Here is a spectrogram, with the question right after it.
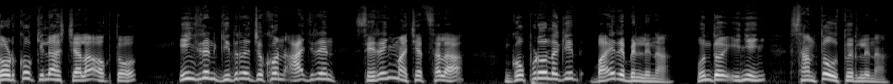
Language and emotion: Santali, angry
